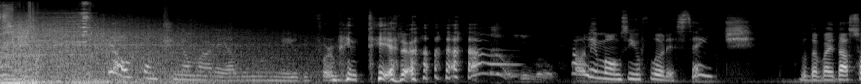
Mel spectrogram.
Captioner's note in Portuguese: risadas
